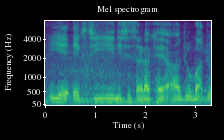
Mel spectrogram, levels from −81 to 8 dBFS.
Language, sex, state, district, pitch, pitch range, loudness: Hindi, male, Odisha, Malkangiri, 115 Hz, 110-120 Hz, -16 LUFS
